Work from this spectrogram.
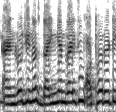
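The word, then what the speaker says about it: androgynous: पिछले कुछ वीडियो में मैंने एंड्रोगाइनस शब्द का उच्चारण गलत किया था। इसका सही उच्चारण एंड्रोजीनस है।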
